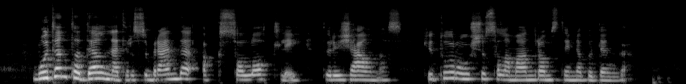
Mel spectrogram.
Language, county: Lithuanian, Kaunas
